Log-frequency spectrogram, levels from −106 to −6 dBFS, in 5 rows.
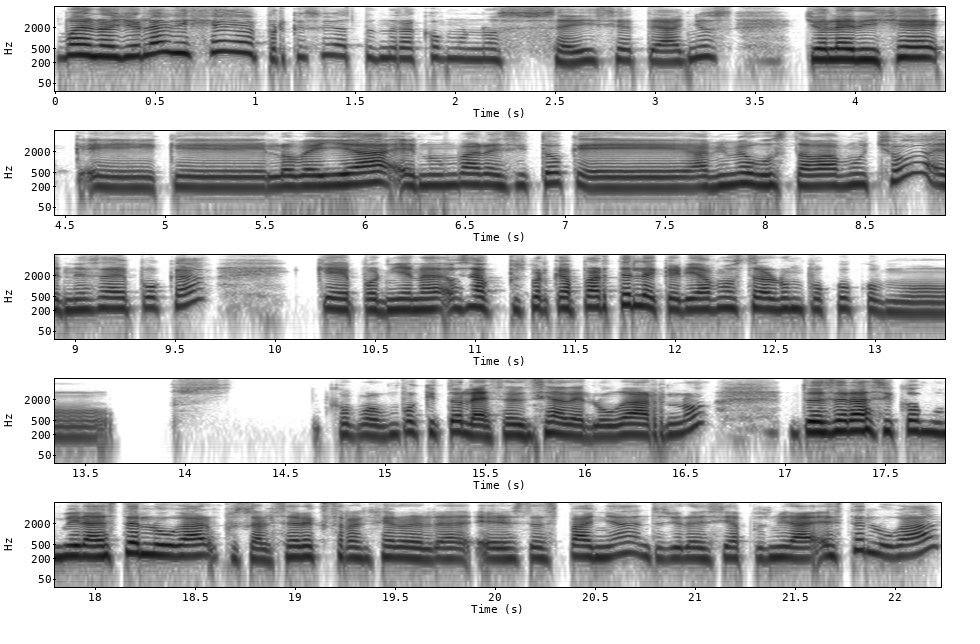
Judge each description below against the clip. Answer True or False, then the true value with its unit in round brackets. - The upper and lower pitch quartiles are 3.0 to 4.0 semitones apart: True (3.6 semitones)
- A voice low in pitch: False (225 Hz)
